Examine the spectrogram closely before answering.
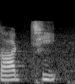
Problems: constant background noise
